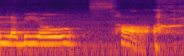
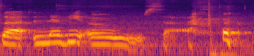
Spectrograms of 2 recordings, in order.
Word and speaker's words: Leviosa: Wingardium Leviosa. No. It's Leviosa. Wingardium Leviosa, exactly. It's Leviosa.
